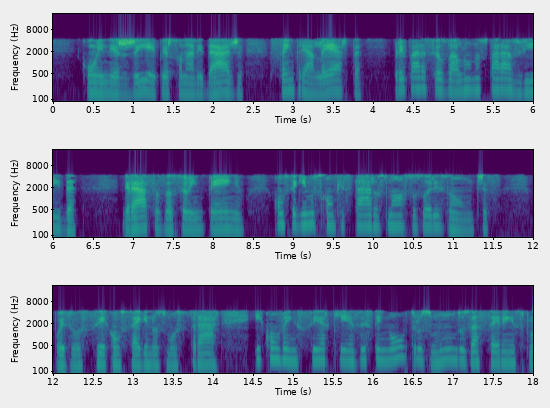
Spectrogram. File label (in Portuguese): HOMENAGEM AO PROFESSOR (F), Só Voz; Telemensagens; HOMENAGENS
